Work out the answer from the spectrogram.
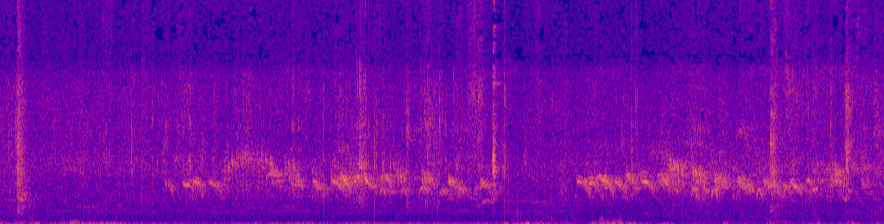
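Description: A bird singing in two long runs of rapid chirps, with low knocks and thuds of handling underneath.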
